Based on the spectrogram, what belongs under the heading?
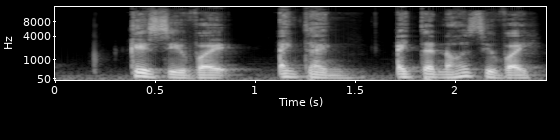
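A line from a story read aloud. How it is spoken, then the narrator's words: Stammering. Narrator (Vietnamese): Anh lắp bắp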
